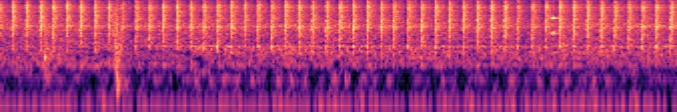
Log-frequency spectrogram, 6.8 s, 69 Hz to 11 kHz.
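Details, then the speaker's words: Honda Vario LED 125 scooter with loss of power, hesitation and stalling, scanned at idle: injector duration about 3 ms and idle rpm too low, later set to 1400–1500; slow, slightly lumpy idle pulse about twice a second. "dan durasi waktu stasioner itu injektor di 3 koma dan RPM masih rendah kita Setel dulu untuk rpm-nya melihat apakah ini rpm-nya normal"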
